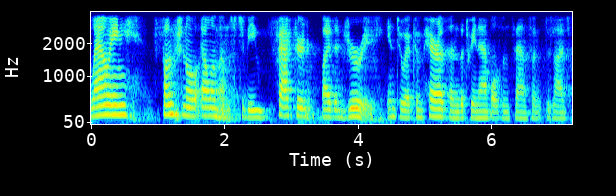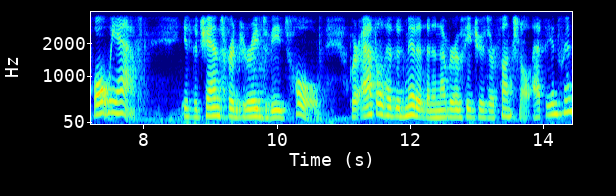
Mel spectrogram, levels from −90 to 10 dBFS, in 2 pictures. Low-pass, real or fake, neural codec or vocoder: 3.6 kHz; fake; codec, 16 kHz, 2 kbps, X-Codec, HuBERT features, trained on LibriSpeech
